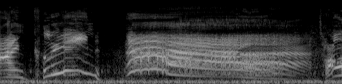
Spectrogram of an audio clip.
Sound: screaming

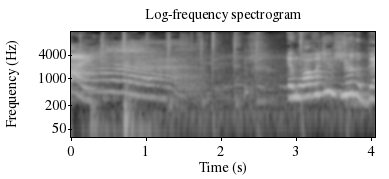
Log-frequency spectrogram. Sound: cries

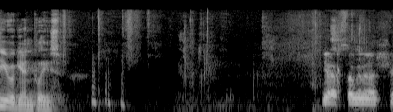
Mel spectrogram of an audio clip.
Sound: woman laughing

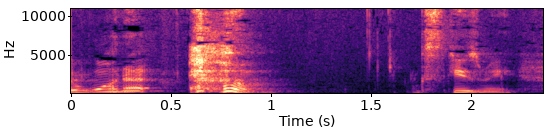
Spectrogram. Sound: instructor sneezing

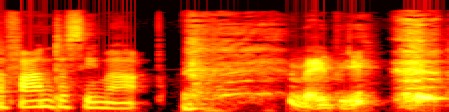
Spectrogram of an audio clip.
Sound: laughing

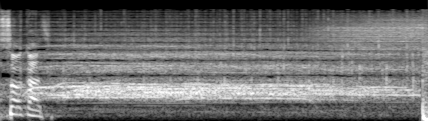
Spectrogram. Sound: audience cheers

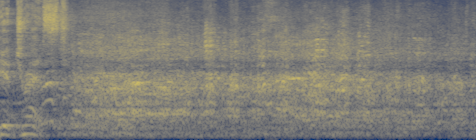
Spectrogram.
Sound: audience laughing

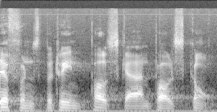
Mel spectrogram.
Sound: speaks in foreign language

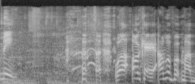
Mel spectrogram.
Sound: laughing

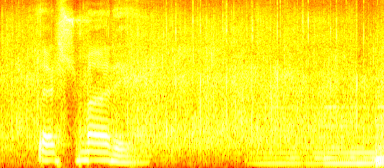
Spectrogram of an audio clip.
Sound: applause

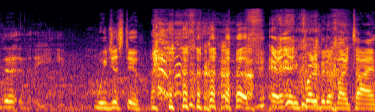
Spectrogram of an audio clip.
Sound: laughs

